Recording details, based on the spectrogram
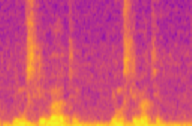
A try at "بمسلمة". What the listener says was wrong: Oui, parce qu'il n'y a pas d'alif. بمسلمة.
